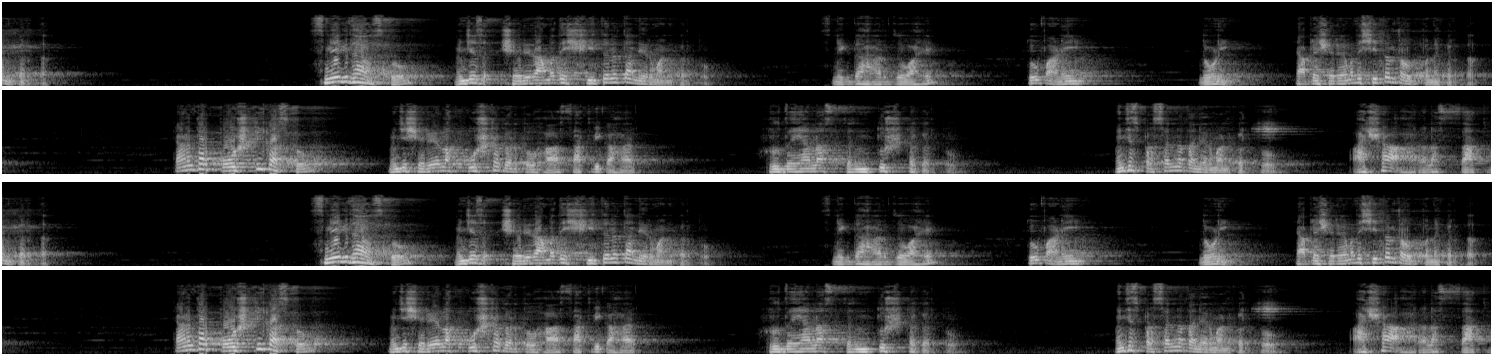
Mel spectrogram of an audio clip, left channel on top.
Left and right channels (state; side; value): normal; both; correlation 0.53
